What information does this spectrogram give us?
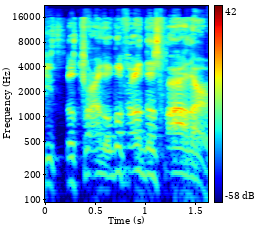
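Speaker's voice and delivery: rough, high, loud voice. Voicing Grizzles as the DM, remarking on a foe: Grizzles character voice. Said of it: "I like how you kept the voice on".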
